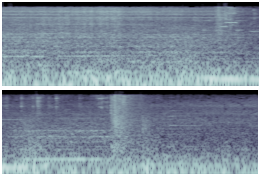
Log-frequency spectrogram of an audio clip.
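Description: A train rolls along the rails with a constant loud rumble and a faint metallic wheel squeal rising and fading partway through.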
